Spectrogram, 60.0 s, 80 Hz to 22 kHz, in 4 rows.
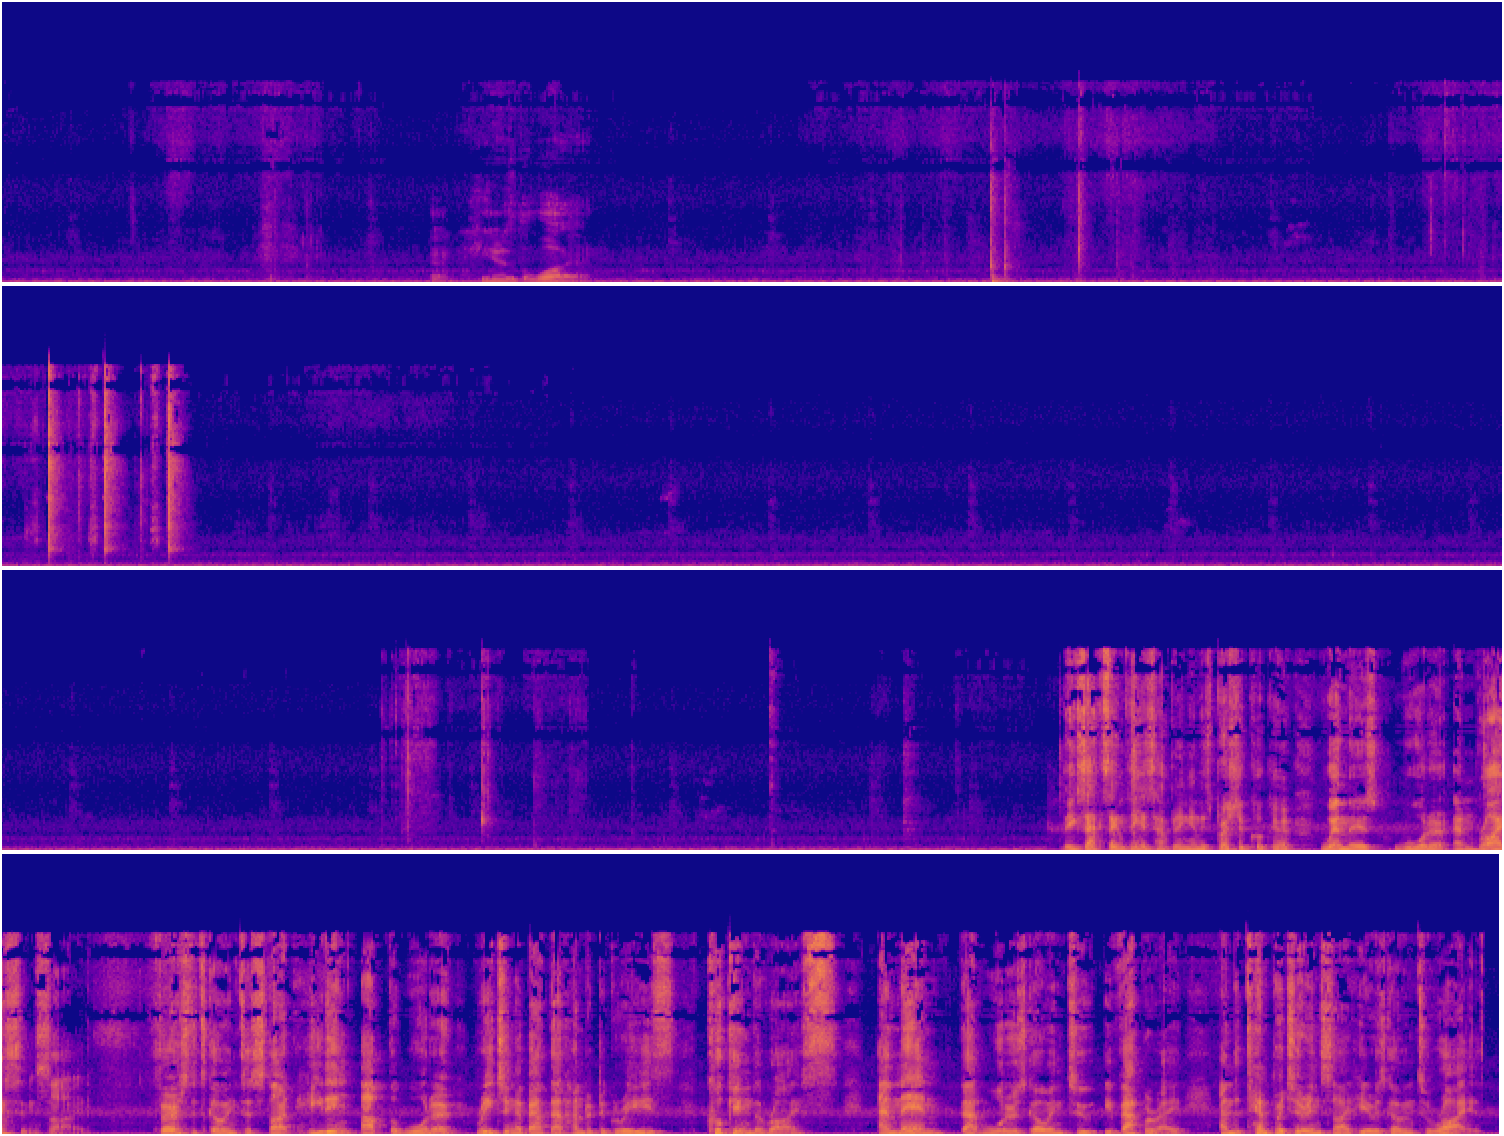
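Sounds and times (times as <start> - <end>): low electrical hum: 0.0 - 59.9.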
